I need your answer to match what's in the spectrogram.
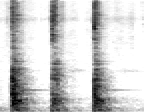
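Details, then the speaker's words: Dodge Neon, engine rocked by hand at the lower motor mount: three sharp metallic knocks under half a second apart. Overtightened bushing bolts squeezed the mount bracket so it strikes metal. "And sometimes if you bolt the bushings and the arms down too tight, this metal bracket sometimes will get squished so tight it'll start to hit this metal part."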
